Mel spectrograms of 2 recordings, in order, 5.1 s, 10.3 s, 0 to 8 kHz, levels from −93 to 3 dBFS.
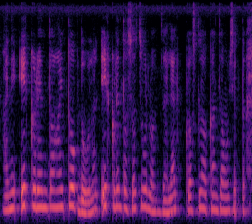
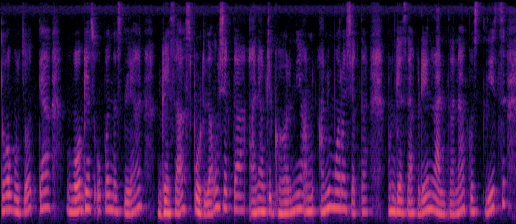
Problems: continuous background conversations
